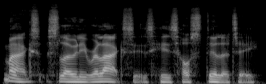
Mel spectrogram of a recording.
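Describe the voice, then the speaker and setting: A man reading the stage directions of his own sitcom script in a brisk, matter-of-fact way. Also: medium pitch, steady tone, creaky, a bit bright, no room sound, clean studio sound.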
